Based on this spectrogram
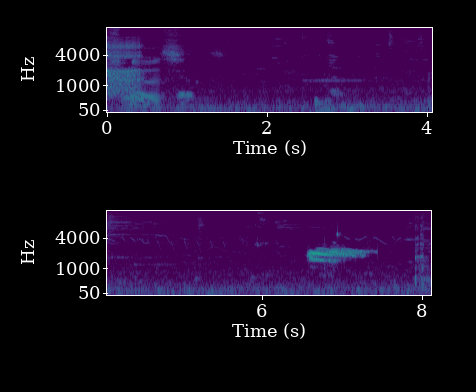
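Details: Harris's hawk recording played back during a bird-watching talk; after faint speech and background noise, a single harsh, drawn-out scream lasting about half a second near the end.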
